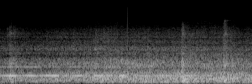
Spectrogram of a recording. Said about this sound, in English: Oh no, there is another locomotive.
